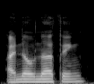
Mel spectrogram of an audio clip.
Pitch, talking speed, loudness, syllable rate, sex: 125 Hz, 190 wpm, -19 LUFS, 5.3 syllables/s, male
